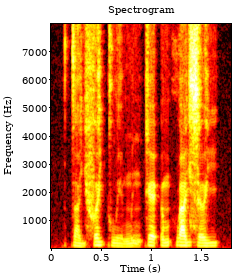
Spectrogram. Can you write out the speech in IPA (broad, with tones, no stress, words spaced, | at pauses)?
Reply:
t̪a̤˨˩jfə˧jkwe̤˨˩ mḭ˧˨ŋkɛ˧ ʔə˨˦mhwa˧jzə˧j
